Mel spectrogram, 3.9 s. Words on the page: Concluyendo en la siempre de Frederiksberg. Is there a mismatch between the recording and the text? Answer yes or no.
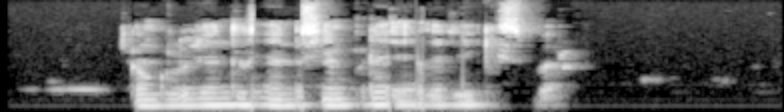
no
